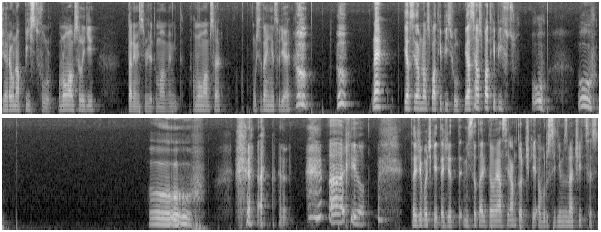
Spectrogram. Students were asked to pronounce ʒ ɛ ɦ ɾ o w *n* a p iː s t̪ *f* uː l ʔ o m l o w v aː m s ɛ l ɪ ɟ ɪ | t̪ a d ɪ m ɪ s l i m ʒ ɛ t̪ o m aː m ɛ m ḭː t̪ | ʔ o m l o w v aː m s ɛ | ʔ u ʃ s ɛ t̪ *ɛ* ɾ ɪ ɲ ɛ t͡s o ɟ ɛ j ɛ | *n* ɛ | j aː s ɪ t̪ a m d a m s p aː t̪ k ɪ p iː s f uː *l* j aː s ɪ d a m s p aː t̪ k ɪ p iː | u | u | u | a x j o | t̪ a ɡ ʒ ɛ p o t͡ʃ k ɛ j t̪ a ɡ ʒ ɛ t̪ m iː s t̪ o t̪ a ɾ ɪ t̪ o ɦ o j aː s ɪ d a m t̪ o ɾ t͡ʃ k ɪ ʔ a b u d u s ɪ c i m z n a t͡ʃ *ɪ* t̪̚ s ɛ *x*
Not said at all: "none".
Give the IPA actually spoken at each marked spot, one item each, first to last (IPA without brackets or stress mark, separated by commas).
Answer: n, f, a, n, l, ɪ, s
